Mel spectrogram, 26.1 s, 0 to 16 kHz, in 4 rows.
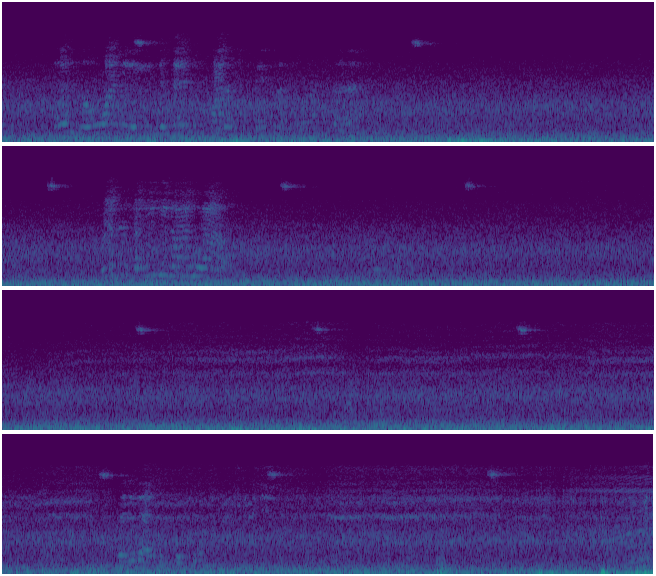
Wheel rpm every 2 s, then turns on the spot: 0, 0, 0, 0, 0, 0, 0, 0, 0, 0, 0, 0, 0.
none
